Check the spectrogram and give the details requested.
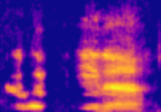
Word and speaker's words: Filipina: All right, so you're now, do you pronounce that Filipina? Filipina.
